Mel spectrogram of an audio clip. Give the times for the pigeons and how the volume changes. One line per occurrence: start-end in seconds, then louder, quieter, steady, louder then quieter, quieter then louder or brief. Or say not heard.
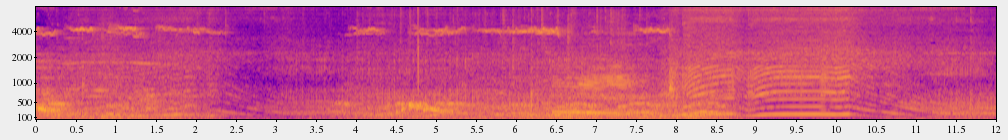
0.0-2.5 brief
3.6-8.9 steady.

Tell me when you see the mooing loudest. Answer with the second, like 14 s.
7 s.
